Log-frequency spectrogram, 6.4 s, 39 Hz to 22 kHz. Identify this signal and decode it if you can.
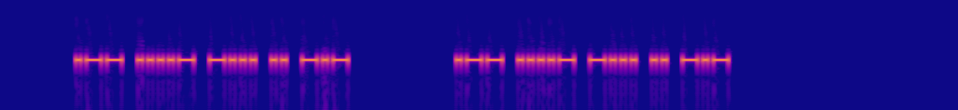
Morse code, heard as a keyed tone, about 36 wpm, 700 Hz. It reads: W4BIK W4BIK
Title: USA Call Signs - 5 Characters - Repeated 2x - 35wpm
